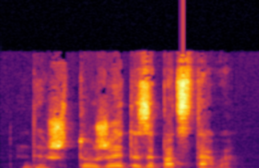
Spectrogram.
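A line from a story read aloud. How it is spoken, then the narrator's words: Disgusted words through teeth. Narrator (Russian): сквозь зубы процедила, с отвращением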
